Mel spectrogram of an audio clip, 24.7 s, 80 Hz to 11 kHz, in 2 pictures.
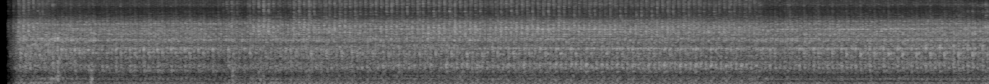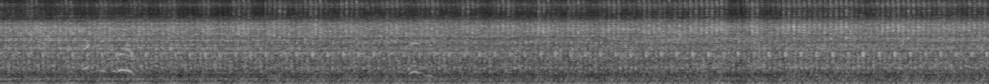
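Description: John Deere 5050D tractor's three-cylinder diesel engine running steadily under load as the tractor strains to climb a muddy bank with its front wheels lifted off the ground.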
